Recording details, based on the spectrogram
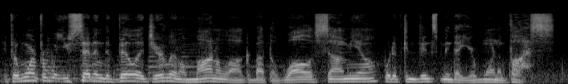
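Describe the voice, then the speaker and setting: An actor playing a stern, condescending, zealous rebel leader in a video game. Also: male voice, medium pitch, fast, darkish tone, soft background music, close to an everyday voice. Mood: cold disappointment. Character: scornful, zealous male desert rebel leader. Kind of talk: anime-style video game voice acting.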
